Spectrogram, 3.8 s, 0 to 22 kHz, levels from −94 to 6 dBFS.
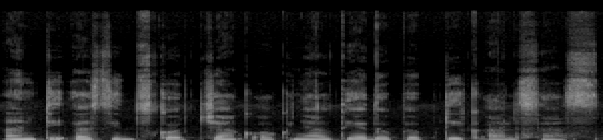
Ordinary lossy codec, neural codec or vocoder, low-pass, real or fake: none; none; none; real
